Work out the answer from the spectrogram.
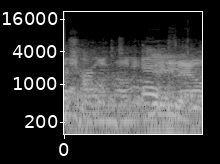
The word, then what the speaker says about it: Inga: Yeah, she had a I had a boss for 7 years that called me Inga, I-N-G-A.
